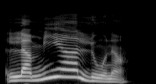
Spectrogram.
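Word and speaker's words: la mia luna: تلفظش هم هست لامیا لونا.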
